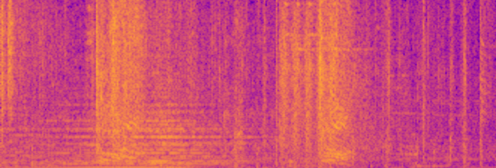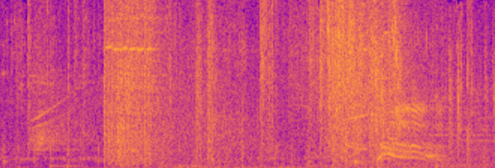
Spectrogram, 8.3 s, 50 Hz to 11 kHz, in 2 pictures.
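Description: Gunfire in Metal Gear Solid 4 on a battlefield: bursts of loud shots crackle across the scene, recurring every couple of seconds amid shouting voices and other combat noise.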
